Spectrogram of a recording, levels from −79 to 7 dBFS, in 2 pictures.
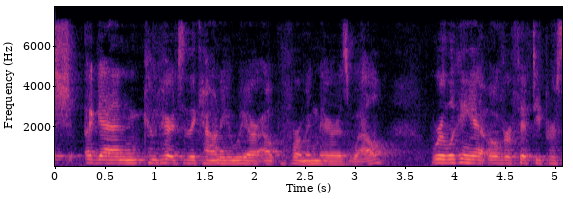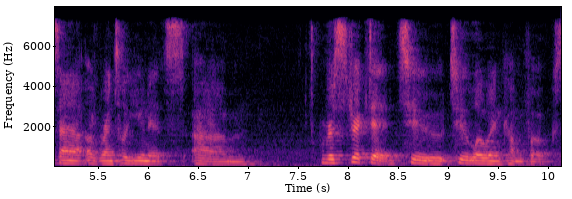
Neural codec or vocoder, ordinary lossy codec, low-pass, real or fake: vocoder, 44.1 kHz, 128 mel bands, Pupu-Vocoder; AAC, 48 kbps; 7.2 kHz; fake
